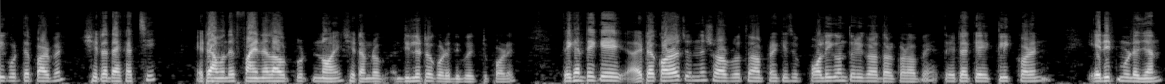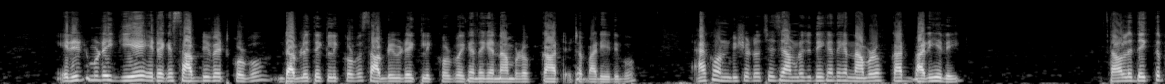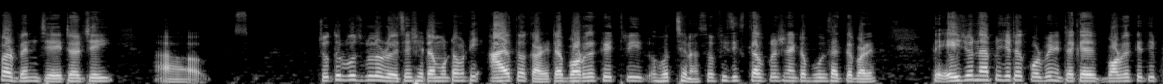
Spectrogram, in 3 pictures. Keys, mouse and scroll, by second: 4.1-6.1 drag, 9.3 Tab, 14.2 w, 17.5-20.9 drag, 21.6 middle click, 26.3 click, 34.6 ctrl+z.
